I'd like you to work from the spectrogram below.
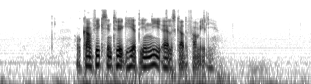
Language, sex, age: Swedish, male, 31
